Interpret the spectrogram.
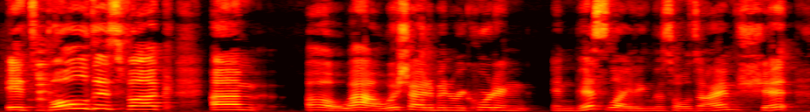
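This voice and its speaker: A woman's voice: a little high, lively intonation, normal speed. A woman of twenty-seven talking candidly and casually to camera as a vlogger, in a confessional, rambling way with plenty of swearing.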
